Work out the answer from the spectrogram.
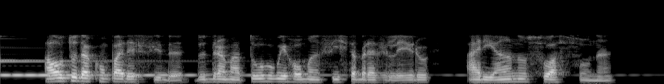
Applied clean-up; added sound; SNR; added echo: none; Chink, clink; 10 dB; none.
